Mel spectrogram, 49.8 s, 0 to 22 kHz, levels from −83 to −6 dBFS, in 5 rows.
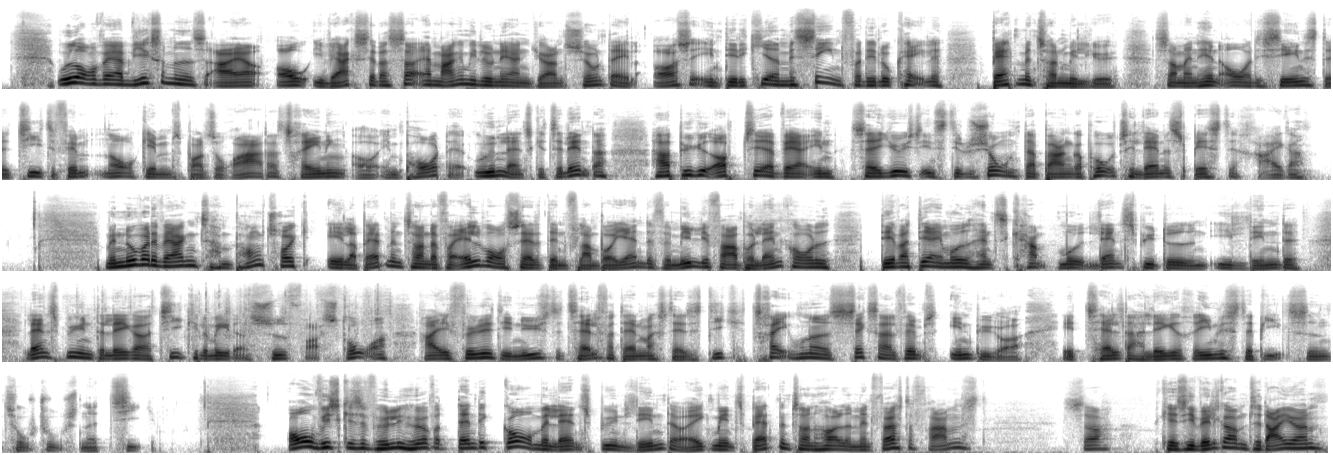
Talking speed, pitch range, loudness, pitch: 160 wpm, 105-140 Hz, -19 LUFS, 120 Hz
